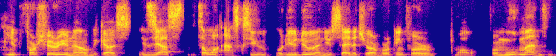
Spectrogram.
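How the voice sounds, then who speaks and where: Low-voiced man, hesitant. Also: moderate pace, a bit bright, dull audio. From Czech Republic. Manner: hesitant, searching for words, apologetic. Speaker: guest, chief of staff. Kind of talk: podcast interview. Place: office in Prague, on a call.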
